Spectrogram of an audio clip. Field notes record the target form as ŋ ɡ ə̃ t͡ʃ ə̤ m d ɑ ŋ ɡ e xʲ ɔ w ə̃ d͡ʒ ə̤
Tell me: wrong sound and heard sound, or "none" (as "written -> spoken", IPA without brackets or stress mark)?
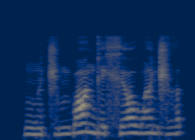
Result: d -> b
